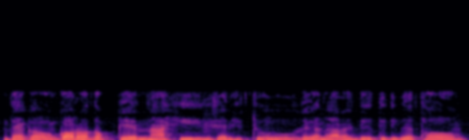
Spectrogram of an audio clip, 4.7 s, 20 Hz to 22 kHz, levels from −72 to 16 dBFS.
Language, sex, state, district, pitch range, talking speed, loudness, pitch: Chakma, female, Tripura, Dhalai, 175-195 Hz, 190 wpm, -16 LUFS, 185 Hz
